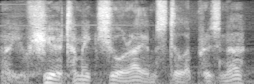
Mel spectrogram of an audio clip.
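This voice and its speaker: An actor playing a bitter, taunting captured orc chief in a video game, with a gravelly voice. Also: male voice, rumbling low, expressive, fairly quick, fairly bright tone. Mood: taunting, defiant. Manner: taunting, sardonic. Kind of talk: video game character acting. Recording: game music under the voice.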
